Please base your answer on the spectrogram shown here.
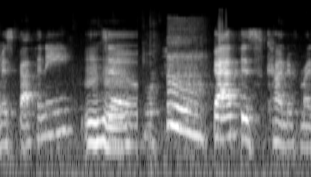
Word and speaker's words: Bethany: and stuff with people whenever i say my name is bethany they're like oh hi stephanie and i'm like no it's bethany and so it just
